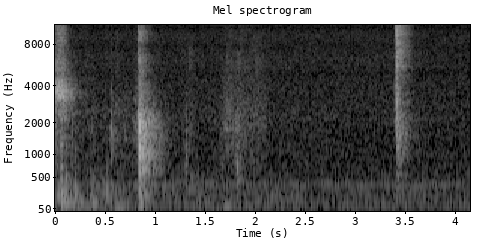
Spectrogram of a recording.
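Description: A MacBook Pro's lid being lifted open and the machine handled: a few light clicks and taps, with one click a little under a second in and a sharper, brighter click about three and a half seconds in, over a faint steady hum.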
